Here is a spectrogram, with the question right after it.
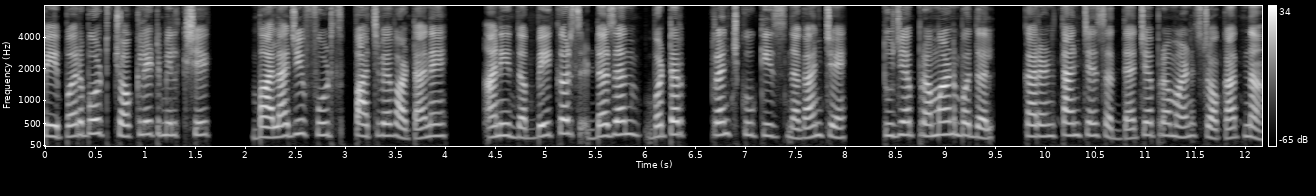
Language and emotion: Goan Konkani, neutral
